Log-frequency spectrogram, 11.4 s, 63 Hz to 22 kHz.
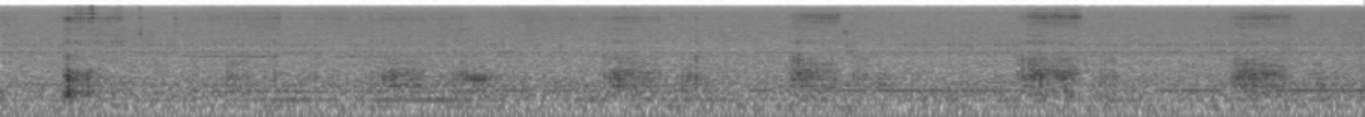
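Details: Heidi, an adopted house cat, purring as she is massaged during a sunbath, November 19, 2020; gentle rhythmic rumbling swells roughly every one and a half seconds, with a sharp tap at the start and light clicks.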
